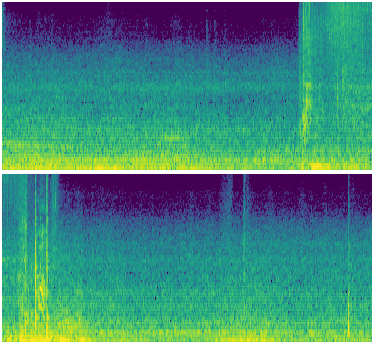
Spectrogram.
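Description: Train in motion from the video game Beyond: Two Souls: a steady low rumble throughout, broken midway by a loud broadband rush and clatter lasting a couple of seconds, with no talking.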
